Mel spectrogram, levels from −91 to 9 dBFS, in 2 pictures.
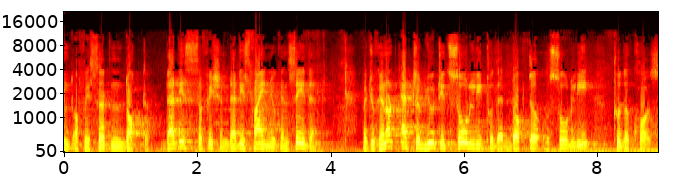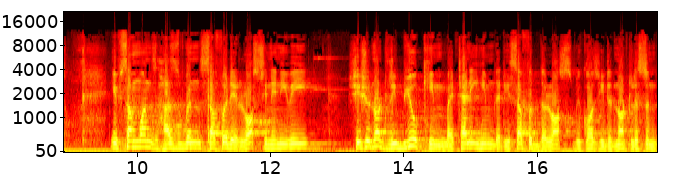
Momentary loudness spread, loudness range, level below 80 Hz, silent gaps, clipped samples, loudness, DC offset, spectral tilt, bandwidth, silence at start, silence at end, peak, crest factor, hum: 11 LU; 3 LU; -30 dBFS; none; 0.4%; -12 LUFS; under 0.1%; -6 dB/octave; 12.5 kHz; 0 s; 0 s; 0 dBFS; 12 dB; none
